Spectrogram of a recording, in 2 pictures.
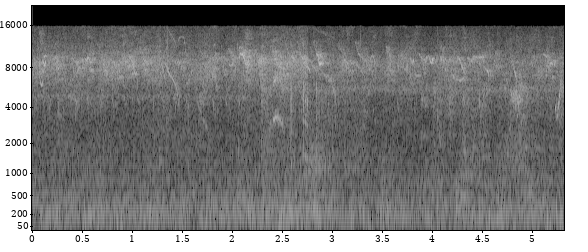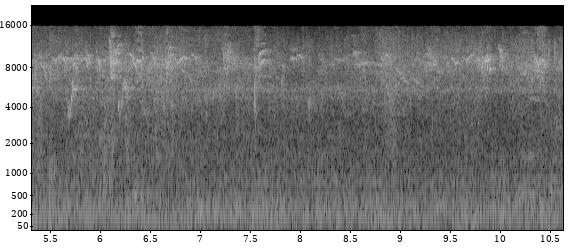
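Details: White-necked jacobin hummingbirds at the Buenaventura Reserve, Ecuador: very high, thin squeaky chips and short sweeping notes given irregularly, about two per second, over a steady high-pitched hiss.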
